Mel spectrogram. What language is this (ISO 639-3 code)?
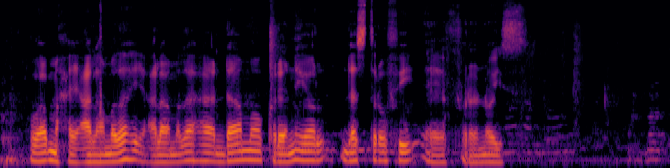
som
